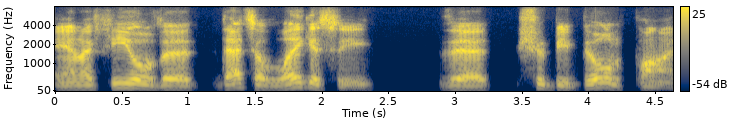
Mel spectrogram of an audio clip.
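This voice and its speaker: With lively intonation at a very slow pace, a man speaks at medium pitch against a quiet background, the sound dry and close with no echo. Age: 70s. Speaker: guest host of an alternative media interview. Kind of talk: interview. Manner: halting, with repetitions.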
